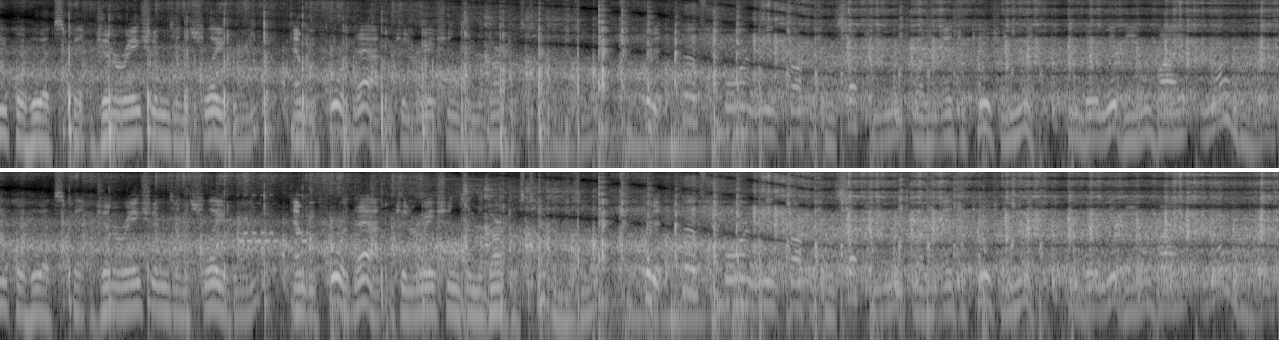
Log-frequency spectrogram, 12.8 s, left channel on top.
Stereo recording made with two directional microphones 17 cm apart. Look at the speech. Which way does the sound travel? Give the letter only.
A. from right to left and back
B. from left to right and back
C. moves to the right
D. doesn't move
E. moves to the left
B.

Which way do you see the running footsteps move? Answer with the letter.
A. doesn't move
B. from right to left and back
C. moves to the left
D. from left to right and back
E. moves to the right
E.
